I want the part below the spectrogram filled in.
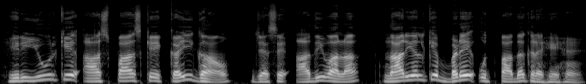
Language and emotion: Hindi, neutral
